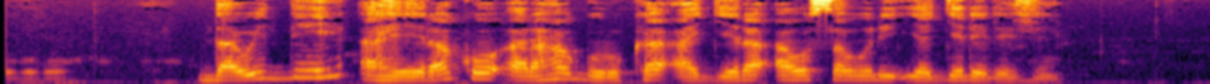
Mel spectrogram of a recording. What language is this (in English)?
Kinyarwanda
